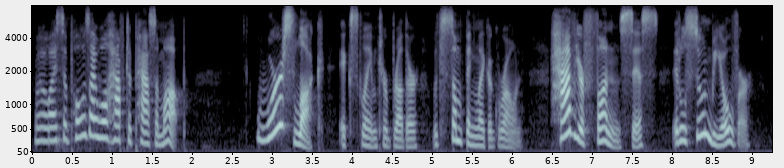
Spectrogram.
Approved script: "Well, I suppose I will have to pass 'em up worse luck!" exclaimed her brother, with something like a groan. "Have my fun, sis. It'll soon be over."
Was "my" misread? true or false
true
